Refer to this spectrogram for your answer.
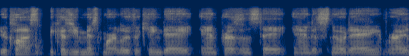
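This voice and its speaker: Bright and sharp in tone, the voice rushes at a very fast pace with monotone, flat intonation, in a dry, close sound with no echo. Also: man. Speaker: high school history teacher. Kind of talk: lecture. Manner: casual with many fillers.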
